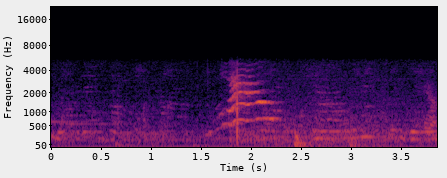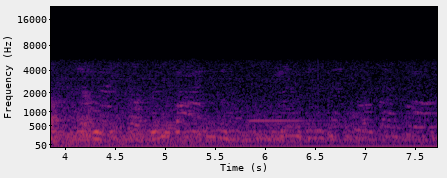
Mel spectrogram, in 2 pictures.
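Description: A young girl talks and squeals playfully close by.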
